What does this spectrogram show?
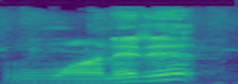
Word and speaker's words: wanted it: Did you notice how he pronounced wanted it as wanted it? We usually reduce or remove the T sound when it's after an N sound.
